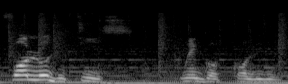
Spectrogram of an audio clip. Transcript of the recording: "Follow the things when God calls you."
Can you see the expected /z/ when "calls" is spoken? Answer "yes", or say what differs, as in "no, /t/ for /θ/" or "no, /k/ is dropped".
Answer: no, /z/ is dropped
